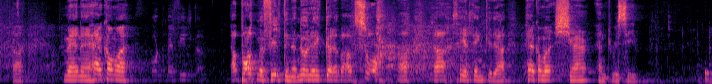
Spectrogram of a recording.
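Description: A man speaks to an audience through a microphone.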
